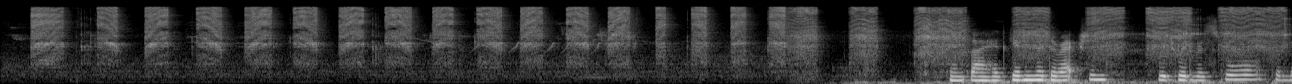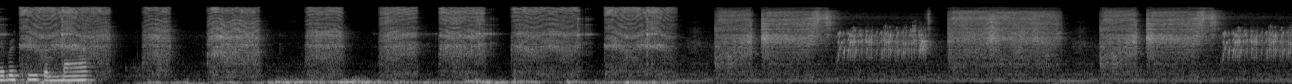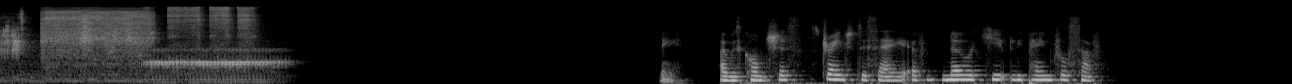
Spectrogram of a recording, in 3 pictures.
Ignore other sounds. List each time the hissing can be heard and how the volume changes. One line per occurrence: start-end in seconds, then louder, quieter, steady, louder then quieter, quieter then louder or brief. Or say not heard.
0.0-28.8 steady.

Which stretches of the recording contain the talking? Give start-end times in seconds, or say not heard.
9.2-13.8, 32.5-36.9.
